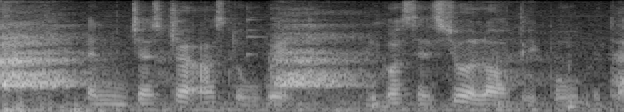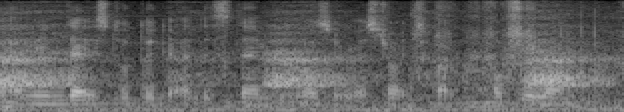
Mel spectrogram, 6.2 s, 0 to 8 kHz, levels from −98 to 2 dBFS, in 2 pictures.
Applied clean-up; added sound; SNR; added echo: none; Breathing; -3 dB; none.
